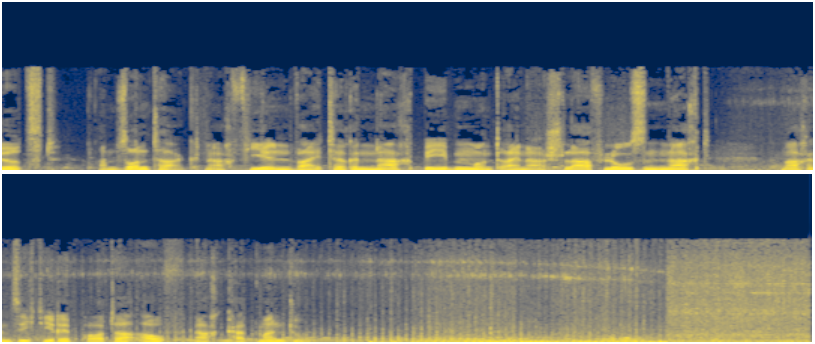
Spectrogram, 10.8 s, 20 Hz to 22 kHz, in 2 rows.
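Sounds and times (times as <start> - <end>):
speech: 0.0 - 7.7
helicopter carrying supplies, rotor chopping: 4.5 - 10.7.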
